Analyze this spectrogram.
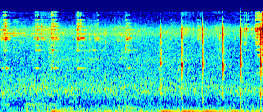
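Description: A drum beats steadily through loudspeakers outdoors.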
